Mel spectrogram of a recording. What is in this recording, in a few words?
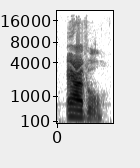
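"addle", US English; pronunciations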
